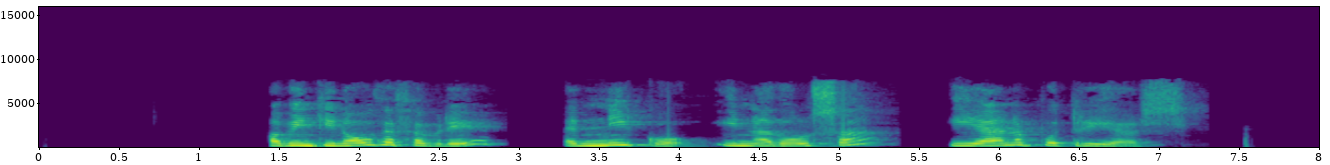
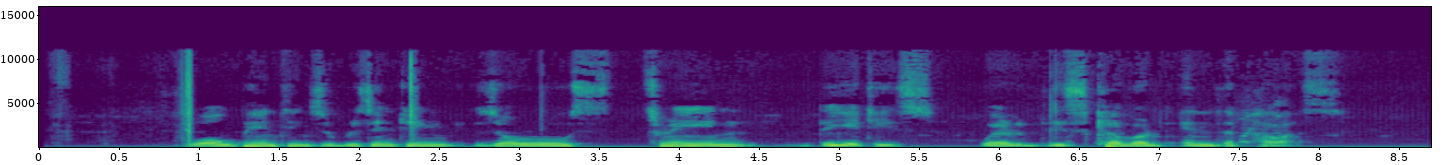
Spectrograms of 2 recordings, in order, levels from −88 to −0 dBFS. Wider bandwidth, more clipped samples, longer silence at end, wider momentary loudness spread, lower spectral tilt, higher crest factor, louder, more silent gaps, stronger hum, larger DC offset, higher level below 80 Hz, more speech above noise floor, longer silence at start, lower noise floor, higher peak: second, 7.8 kHz vs 11.5 kHz; neither; first, 0.85 s vs 0.55 s; about the same, 12 LU vs 13 LU; about the same, -5 dB/octave vs -6 dB/octave; second, 16 dB vs 22 dB; first, -16 LUFS vs -23 LUFS; first, 2.94-3.28 s, 5.40-5.69 s vs none; second, none vs 50 Hz at -45 dBFS; neither; second, -60 dBFS vs -48 dBFS; first, over 75 dB vs 32 dB; first, 1.45 s vs 0.9 s; first, under -90 dBFS vs -54 dBFS; about the same, -2 dBFS vs -2 dBFS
